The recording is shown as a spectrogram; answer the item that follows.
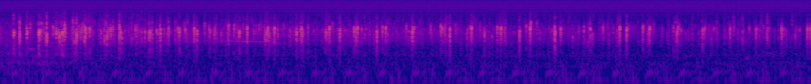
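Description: Audience applause: a dense spatter of handclaps that thins out toward the end.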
